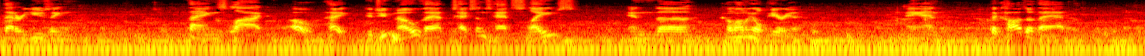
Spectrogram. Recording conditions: poor sound quality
